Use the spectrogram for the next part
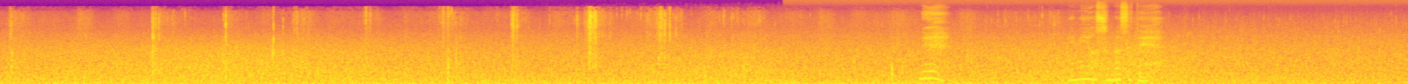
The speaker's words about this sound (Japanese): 水の流れる音がする。川があるなら都合がいいわ。水の音がする方へこのまま行きましょう。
